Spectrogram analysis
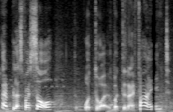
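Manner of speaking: a lilting Irish brogue; Irish accent. Acted. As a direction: tell it like an Irish witness. McGilded testimony in accent.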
